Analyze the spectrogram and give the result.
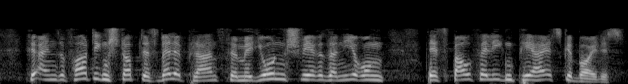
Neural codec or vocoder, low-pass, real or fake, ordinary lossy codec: none; 5.4 kHz; real; MP3, 48 kbps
